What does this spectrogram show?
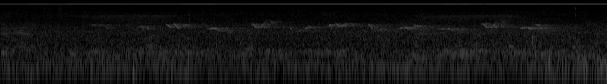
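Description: Near silence: a faint bird sings a string of short, high chirps from about a second in until near the end, over a low rumble.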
